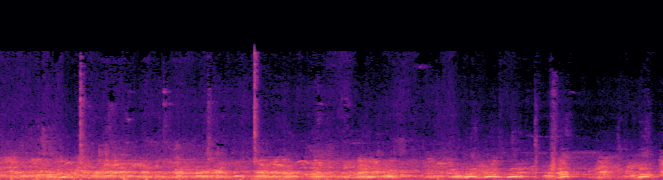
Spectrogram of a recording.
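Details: Many Alaskan Husky sled dogs tied up in the dog yard at Snowhook Adventures in Willow, Alaska, greeting visitors with a noisy chorus of short yips, whines and barks, with people talking throughout.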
